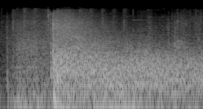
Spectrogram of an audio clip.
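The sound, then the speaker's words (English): A single gunshot in a tense dramatic confrontation: one sharp, loud crack about halfway in, followed by a sustained wash of broad noise that lingers to the end without fading. “Tony walks off towards Litvak. Emerson follows Jack, then grabs him, holding a gun to his head. Tony shoots Litvak.”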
